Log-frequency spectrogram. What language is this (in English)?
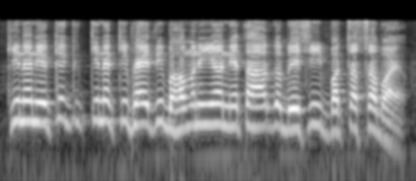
Nepali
